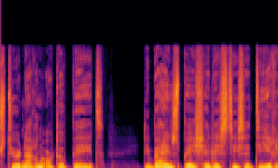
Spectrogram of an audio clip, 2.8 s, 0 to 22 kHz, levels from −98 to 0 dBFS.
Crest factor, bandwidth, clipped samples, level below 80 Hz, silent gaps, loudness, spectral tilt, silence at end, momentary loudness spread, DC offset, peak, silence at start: 14 dB; 16.5 kHz; under 0.1%; -64 dBFS; none; -18 LUFS; -5.5 dB/octave; 0 s; 7 LU; under 0.1%; -4 dBFS; 0 s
